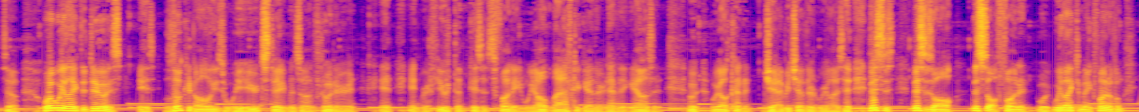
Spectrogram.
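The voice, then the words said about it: Imitates another person's voice. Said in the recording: “This is actually not a bad impression of Neil deGrasse Tyson, if you ask me. ... it's starting to sound pretty good”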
